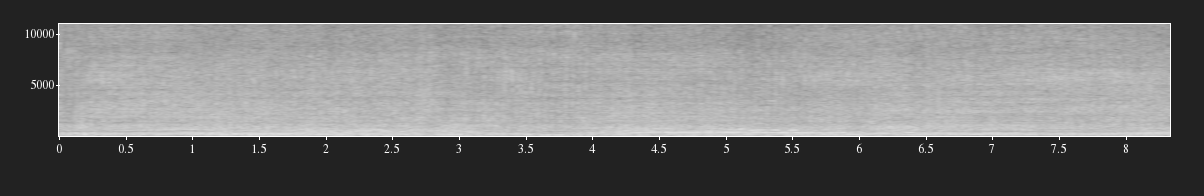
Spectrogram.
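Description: Several full-size demolition derby cars' engines running loud together, their pitch rising and falling as the drivers rev and manoeuvre.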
